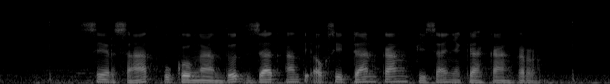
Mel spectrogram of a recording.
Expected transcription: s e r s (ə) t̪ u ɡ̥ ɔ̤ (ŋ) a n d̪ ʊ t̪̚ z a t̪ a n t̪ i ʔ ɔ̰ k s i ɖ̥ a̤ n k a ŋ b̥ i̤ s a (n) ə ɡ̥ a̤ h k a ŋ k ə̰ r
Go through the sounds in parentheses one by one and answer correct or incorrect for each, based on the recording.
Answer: incorrect: a, correct, incorrect: ɲ

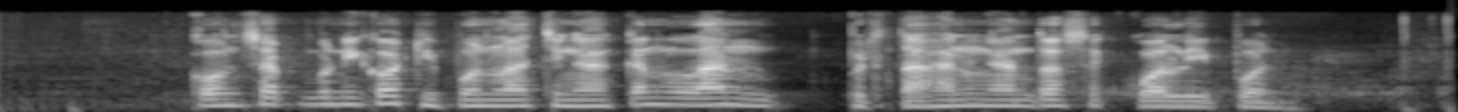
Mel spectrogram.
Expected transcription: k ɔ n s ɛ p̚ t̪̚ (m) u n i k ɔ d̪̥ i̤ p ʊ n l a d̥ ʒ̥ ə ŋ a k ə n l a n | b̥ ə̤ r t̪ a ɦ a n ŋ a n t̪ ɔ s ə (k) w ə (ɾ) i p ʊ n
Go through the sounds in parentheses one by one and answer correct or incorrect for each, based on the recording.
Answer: correct, correct, incorrect: l

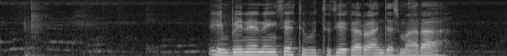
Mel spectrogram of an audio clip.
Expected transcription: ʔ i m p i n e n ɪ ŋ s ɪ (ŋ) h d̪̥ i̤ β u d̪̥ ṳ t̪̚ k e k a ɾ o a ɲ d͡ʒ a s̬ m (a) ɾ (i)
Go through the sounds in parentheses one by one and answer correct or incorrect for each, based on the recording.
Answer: incorrect: none, correct, incorrect: a

